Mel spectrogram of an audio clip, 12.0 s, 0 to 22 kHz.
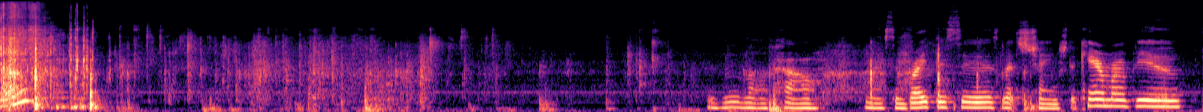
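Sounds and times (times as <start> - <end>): faint steady hum: 0.0 - 12.0.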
